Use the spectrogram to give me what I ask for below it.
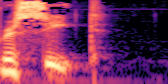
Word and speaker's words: receipt: Or how about receipt, with its now silent P, once a synonym with recipe?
